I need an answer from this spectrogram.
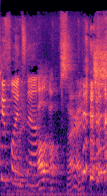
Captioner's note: laugh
